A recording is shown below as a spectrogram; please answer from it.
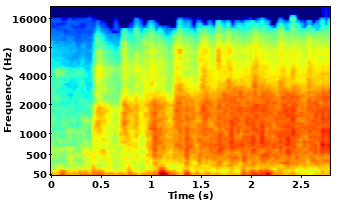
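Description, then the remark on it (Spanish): Members of the Hermandad de Jesús Nazareno, at the Casa Hermandad and the Capilla de San Bartolomé, break into applause in support of the brotherhood's hermano mayor, starting sparse and quickly swelling into steady, dense clapping that holds at a fairly loud level to the end, with no one speaking over it. “Pues ya lo están escuchando. El aplauso que significa el respaldo de los miembros de la Hermandad de Jesús Nazareno, que tanto en la Casa Hermandad como en la Capilla de San Bartolomé están, bueno, pues escuchando al hermano mayor de Jesús Nazareno”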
